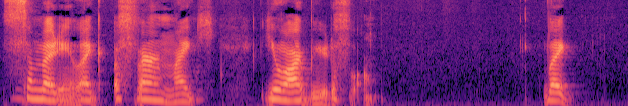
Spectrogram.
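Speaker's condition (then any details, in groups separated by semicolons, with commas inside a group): Cerebral palsy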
